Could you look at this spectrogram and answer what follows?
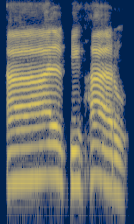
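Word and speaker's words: آلبحار: panjang Al Apakah n albiharu jamul Bahri Apakah Bihar itu jamul Bahri Al harus panjang bacanya Al biharu jamul Bahri begitu ya harus dipahami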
